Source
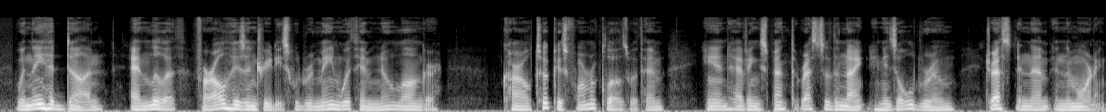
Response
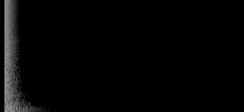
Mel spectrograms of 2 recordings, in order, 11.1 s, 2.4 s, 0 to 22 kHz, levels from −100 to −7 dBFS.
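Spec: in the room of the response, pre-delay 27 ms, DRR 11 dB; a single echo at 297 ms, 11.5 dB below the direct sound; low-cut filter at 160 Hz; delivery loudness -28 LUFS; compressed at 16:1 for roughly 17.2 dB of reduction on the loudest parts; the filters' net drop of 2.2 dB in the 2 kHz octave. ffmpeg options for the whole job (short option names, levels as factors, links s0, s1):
-filter_complex "[0:a]highpass=160,equalizer=f=2000:t=o:g=-3,acompressor=threshold=0.0316:ratio=16,aecho=1:1:297:0.266,asplit=2[s0][s1];[1:a]atrim=start_sample=2205,adelay=27[s2];[s1][s2]afir=irnorm=-1:irlink=0,volume=0.211[s3];[s0][s3]amix=inputs=2:normalize=0,volume=2.37"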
